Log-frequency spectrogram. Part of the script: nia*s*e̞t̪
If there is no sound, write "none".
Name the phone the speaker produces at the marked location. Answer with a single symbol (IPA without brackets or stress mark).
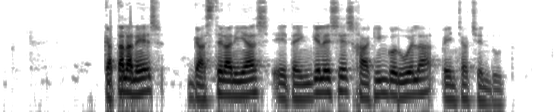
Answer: s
